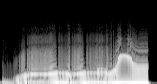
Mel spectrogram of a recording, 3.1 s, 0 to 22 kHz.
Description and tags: sherman cable57
I did some jamming with my Sherman Filterbank 2 an a loose cable, witch i touched. It gave a very special bass sound, sometimes sweeps, percussive and very strange plops an plucks...
dc, electro, sherman, filter, phat, touch, cable, current, analog, analouge, noise, ac, fat, filterbank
